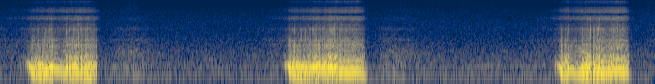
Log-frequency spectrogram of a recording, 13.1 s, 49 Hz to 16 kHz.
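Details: Loud rattling snores on each in-breath, about every five and a half seconds (roughly 11 breaths a minute), quiet exhalations between, from a sleeping man: snoring.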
